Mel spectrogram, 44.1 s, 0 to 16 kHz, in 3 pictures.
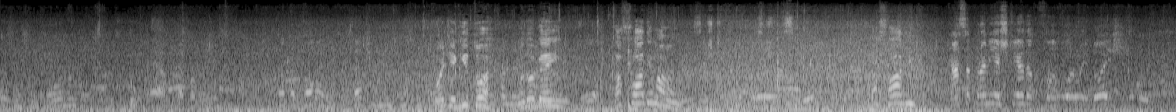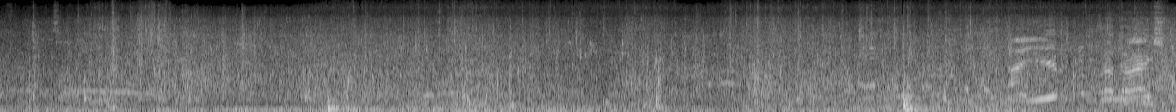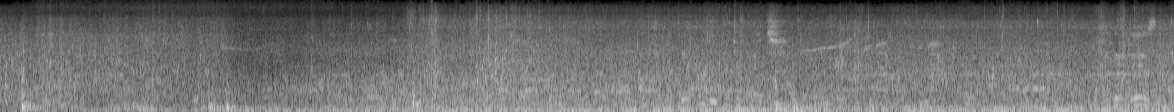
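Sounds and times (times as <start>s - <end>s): water rushing along hull: 0.0s - 44.0s
paddles splashing in water: 0.6s - 44.0s
wind buffeting microphone: 13.8s - 44.0s.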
